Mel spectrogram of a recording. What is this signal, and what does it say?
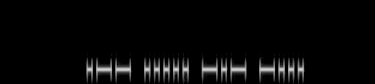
Morse code, heard as a keyed tone, about 25 wpm, 700 Hz. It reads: W5KB
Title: USA Call Signs - 4 Characters - 2x Character Spacing - 25wpm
